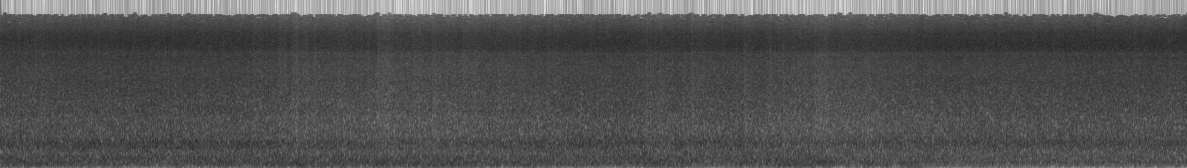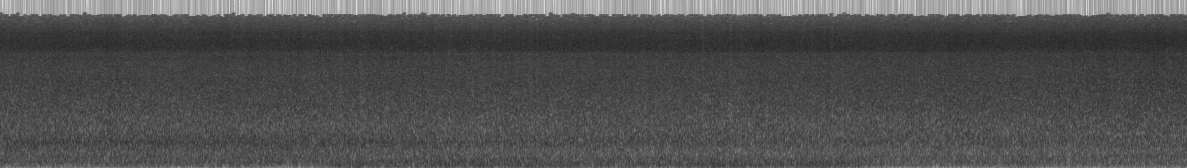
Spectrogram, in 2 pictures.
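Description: Freight train of tank wagons running across a steel railway high bridge, heard from a distance as a steady rushing rumble that eases slightly over the first ten seconds.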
